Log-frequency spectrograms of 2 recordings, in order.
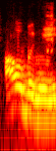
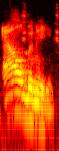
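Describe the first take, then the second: First: It is said with an American pronunciation. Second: It is said with an Australian pronunciation. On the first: "Albany in New York" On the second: "We have Albany"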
